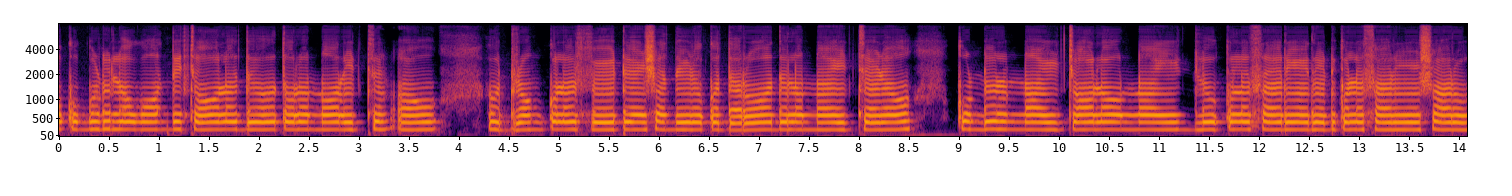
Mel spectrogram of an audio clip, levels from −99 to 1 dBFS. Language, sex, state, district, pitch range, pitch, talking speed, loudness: Telugu, female, Telangana, Nalgonda, 195-200 Hz, 195 Hz, 130 wpm, -21 LUFS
